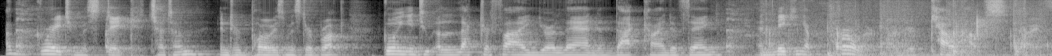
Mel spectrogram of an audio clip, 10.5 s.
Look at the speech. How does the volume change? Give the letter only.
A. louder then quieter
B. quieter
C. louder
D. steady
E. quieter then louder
D.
